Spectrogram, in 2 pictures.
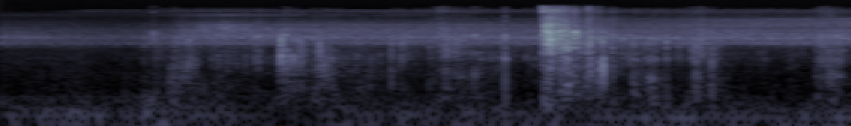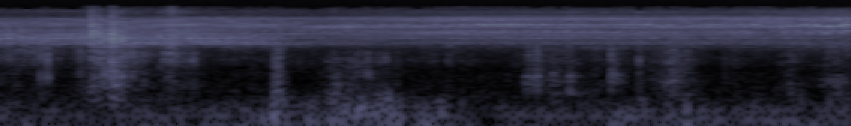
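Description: Footsteps crunching on gravel, with scattered light crunches and a sharper knock about three seconds in.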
